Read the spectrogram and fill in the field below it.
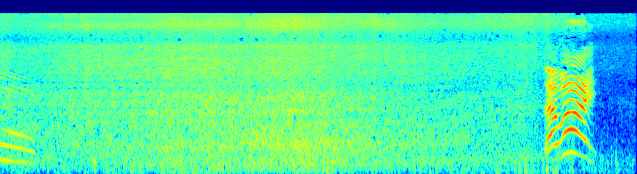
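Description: Ocean waves surge and break on the shore in a steady, loud rushing wash with wind buffeting the microphone, and a voice calls out briefly near the end.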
